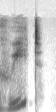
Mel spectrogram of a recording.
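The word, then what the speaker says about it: huit: The same kind of thing goes for wheat. You pronounce the T when counting by itself, but drop it completely if a consonant follows.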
